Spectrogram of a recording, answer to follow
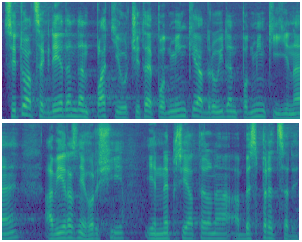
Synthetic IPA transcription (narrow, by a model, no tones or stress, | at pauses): sɪt̪uat͡sɛɡdɪjɛdɛndɛnplaciːuɾt͡ʃɪt̪ɛːpo̞dmiːŋkɪad̪ɾuɦiːdɛnpo̞dmiːŋkɪjɪnɛː | ʔaviːɾazɲɛɦo̞ɾʃiː | jɛnɛpr̝̥ɪjat̪ɛlnaːʔa̰bɛspɾɛt̪t͡sɛdɛ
